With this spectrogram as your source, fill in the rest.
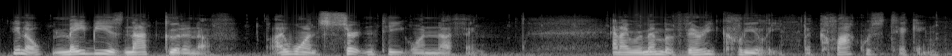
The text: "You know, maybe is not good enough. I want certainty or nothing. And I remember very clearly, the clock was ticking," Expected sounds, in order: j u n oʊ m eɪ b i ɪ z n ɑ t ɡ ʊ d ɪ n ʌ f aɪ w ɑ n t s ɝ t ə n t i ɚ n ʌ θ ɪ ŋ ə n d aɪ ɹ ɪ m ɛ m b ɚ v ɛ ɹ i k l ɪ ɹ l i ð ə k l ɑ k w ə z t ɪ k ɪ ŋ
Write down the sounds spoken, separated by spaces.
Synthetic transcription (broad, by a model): j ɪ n oʊ m eɪ b i ɪ z n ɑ t ɡ ʊ d ɪ n ʌ f aɪ w ɑ n t s ɝ t n t i ɚ n ʌ θ ɪ ŋ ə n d aɪ ɹ ɪ m ɛ m b ɚ v ɛ ɹ i k l ɪ ɹ l i ð ə k l ɑ k w ə z t ɪ k ɪ ŋ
